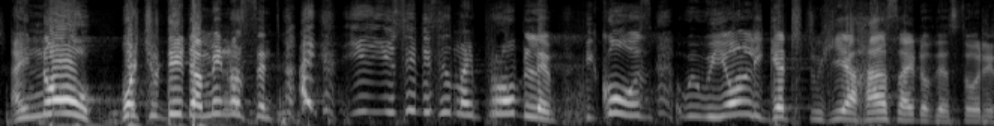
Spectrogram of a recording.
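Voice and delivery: high, loud indignant rant; shouting his innocence. Acted. Abuser insists loudly he is innocent.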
